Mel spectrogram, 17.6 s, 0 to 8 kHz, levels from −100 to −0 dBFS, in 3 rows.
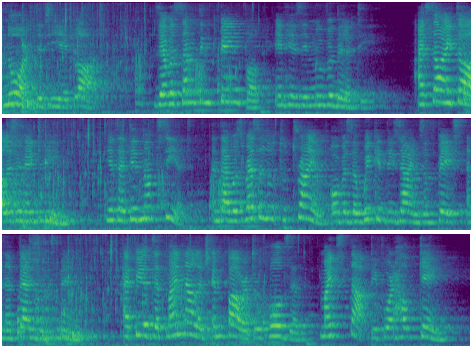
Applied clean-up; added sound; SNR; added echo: none; Toilet flush / Gurgling; 13 dB; reverberation time 0.8 s.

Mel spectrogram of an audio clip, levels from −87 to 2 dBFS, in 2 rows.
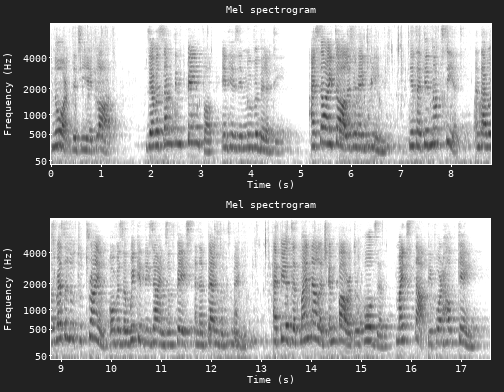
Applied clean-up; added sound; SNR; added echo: neural separator model SepFormer DNS4.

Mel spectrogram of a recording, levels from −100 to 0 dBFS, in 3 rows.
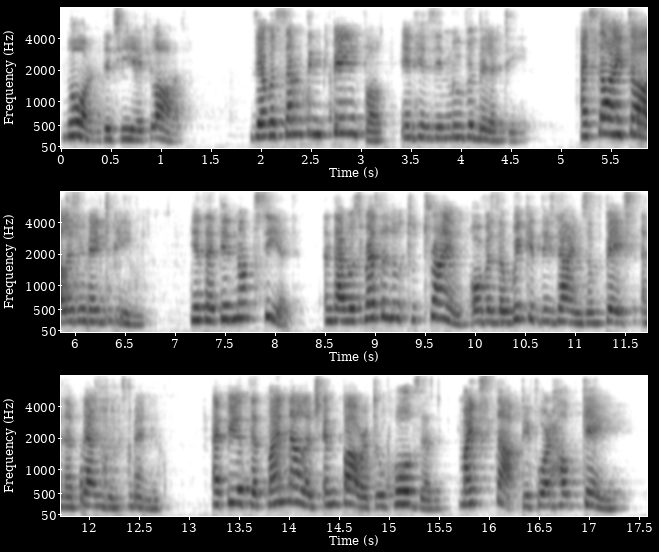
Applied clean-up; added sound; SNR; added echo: neural mask model DeepFilterNet 3.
